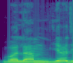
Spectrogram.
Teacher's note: ولم، یا جیم زبر یج، ولم یج، یہاں پہ اظہار ہوگا، اظہار شفی ہوگا، یعنی کہ ہم میم کو ظاہر کر کے پڑھیں گے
